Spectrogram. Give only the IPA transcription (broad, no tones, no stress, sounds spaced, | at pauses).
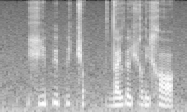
x i pʲ o pʲ o c | d a lʲ ɾ ɔ ç o ɾ i x ɒ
